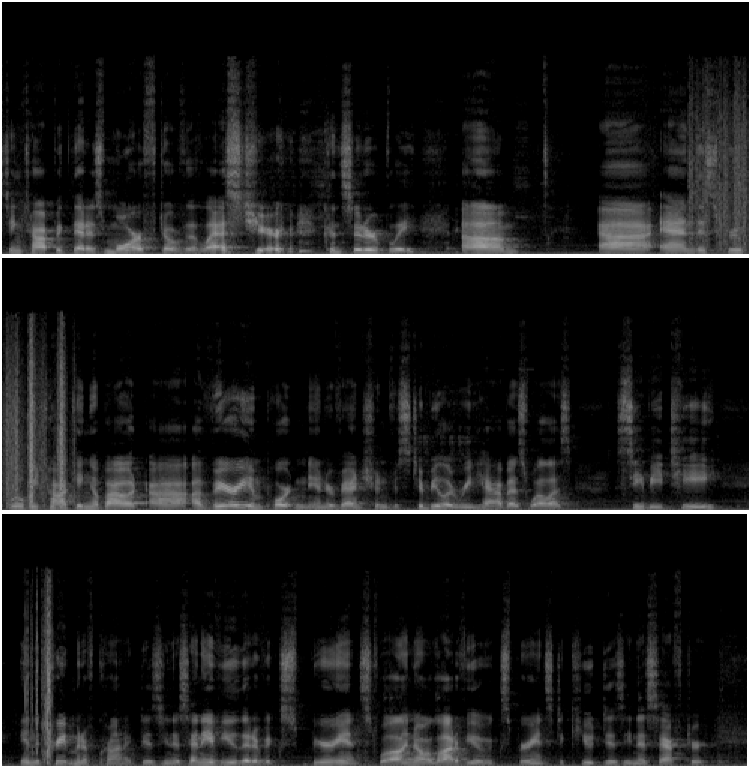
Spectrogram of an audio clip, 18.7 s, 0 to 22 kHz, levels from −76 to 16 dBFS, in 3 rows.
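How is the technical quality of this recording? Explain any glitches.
Two brief glitches. Cable scratch noise: a worn cable or connector, likely shifting, fluctuates in contact resistance, adding rough scratching bursts from 5.71 to 6.84 s, slightly below the sound, and from 12.64 to 12.89 s, roughly as loud as it.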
